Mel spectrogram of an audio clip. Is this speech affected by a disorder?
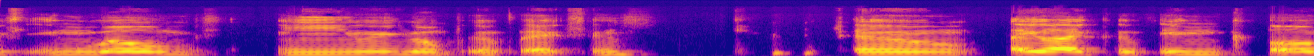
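Yes: cerebral palsy; wheelchair user.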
